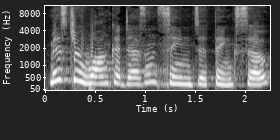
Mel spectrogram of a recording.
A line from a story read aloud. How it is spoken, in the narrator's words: cried Mrs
